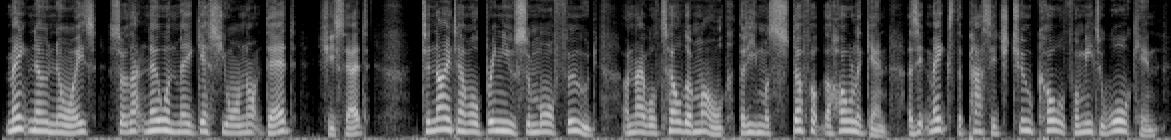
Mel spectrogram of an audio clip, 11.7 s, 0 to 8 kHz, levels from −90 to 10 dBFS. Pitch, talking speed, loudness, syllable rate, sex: 175 Hz, 255 wpm, -18 LUFS, 5.7 syllables/s, male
